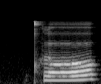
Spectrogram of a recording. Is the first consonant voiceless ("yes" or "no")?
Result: yes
